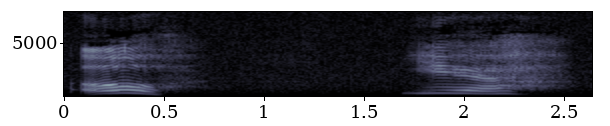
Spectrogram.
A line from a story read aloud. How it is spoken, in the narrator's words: Sokka manages weakly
